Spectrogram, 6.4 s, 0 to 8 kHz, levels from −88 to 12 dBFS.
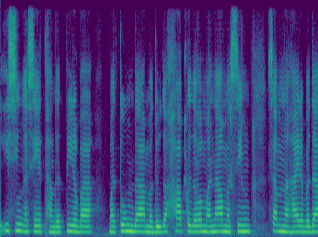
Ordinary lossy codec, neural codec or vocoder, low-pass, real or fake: none; codec, 16 kHz, 4 kbps, FunCodec, trained on LibriTTS, 50 frames a second; none; fake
